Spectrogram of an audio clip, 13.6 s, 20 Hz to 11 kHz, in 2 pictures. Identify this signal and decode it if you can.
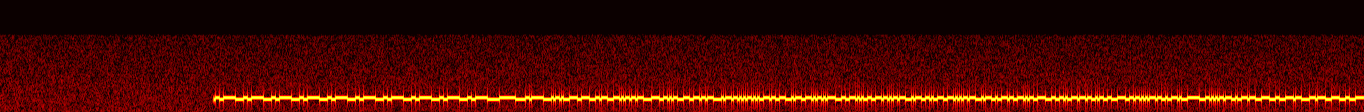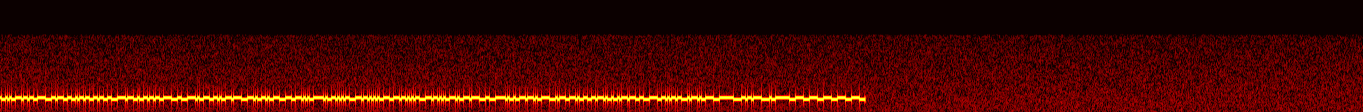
NAVTEX (SITOR-B), 100 baud, 170 Hz shift, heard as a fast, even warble, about 1360 Hz centre. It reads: VOCE TEM ALGUMA INFORMACAO ADICIONAL SOBRE O ASSUNTO?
